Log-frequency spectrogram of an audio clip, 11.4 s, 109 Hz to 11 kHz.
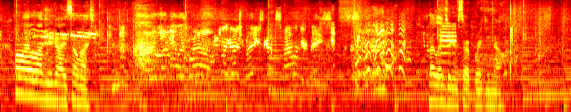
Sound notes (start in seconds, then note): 6.9 family laughing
